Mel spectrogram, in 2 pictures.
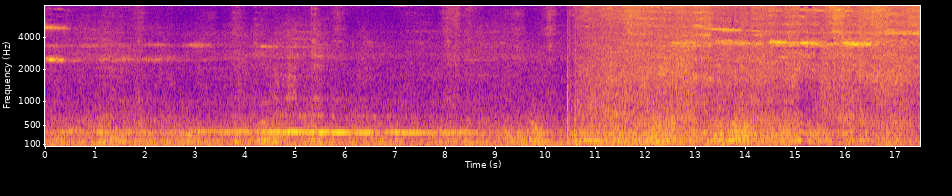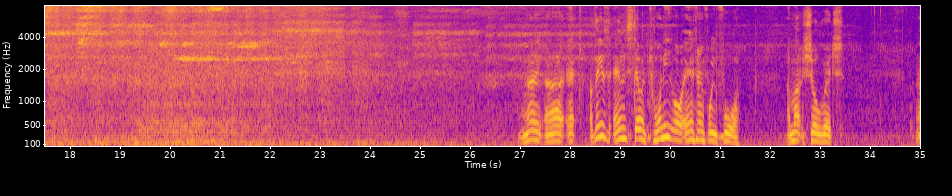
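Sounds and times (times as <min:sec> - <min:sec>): wheel flanges squealing: 0:00.0 - 0:06.6, 0:11.6 - 0:31.5
train cars rolling past: 0:00.0 - 0:35.0.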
